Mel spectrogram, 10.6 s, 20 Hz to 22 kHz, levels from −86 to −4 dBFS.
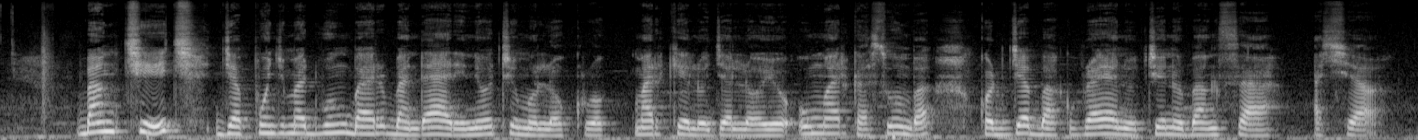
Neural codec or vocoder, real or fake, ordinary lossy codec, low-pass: none; real; none; none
